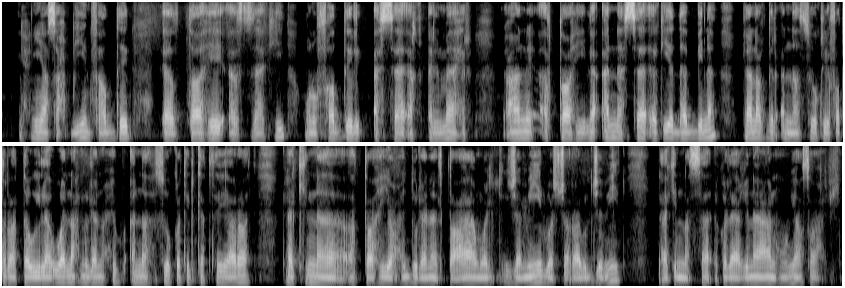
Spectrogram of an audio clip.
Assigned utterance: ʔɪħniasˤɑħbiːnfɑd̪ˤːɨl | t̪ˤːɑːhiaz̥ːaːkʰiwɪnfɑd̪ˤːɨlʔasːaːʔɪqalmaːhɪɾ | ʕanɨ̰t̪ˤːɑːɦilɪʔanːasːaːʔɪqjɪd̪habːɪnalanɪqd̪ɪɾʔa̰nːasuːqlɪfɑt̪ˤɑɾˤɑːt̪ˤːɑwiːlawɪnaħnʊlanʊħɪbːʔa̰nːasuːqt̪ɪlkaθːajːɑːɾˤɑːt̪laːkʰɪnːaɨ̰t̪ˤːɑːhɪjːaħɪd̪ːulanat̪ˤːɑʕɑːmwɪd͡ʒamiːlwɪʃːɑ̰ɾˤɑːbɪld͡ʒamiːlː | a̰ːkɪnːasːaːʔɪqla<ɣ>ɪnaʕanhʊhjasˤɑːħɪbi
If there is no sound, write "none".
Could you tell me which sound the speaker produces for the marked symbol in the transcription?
ɣ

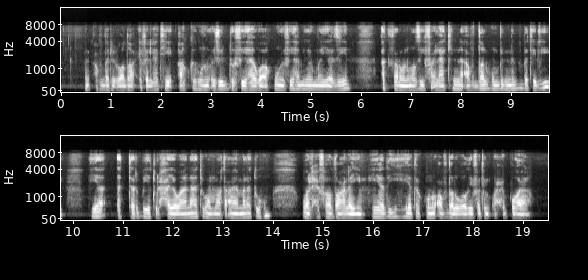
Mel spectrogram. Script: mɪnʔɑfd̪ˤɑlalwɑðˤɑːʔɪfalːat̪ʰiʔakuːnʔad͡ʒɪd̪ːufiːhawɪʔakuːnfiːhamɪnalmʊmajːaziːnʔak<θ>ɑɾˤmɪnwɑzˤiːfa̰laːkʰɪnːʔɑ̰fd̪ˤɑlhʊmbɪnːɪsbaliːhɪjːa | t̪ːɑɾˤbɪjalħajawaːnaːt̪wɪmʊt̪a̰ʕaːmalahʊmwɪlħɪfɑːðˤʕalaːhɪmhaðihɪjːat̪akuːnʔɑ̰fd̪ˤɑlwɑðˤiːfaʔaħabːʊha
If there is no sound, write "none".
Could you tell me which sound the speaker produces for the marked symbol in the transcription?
θ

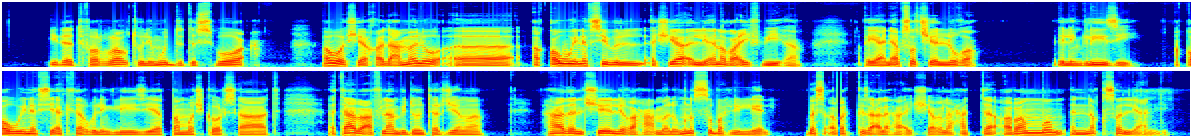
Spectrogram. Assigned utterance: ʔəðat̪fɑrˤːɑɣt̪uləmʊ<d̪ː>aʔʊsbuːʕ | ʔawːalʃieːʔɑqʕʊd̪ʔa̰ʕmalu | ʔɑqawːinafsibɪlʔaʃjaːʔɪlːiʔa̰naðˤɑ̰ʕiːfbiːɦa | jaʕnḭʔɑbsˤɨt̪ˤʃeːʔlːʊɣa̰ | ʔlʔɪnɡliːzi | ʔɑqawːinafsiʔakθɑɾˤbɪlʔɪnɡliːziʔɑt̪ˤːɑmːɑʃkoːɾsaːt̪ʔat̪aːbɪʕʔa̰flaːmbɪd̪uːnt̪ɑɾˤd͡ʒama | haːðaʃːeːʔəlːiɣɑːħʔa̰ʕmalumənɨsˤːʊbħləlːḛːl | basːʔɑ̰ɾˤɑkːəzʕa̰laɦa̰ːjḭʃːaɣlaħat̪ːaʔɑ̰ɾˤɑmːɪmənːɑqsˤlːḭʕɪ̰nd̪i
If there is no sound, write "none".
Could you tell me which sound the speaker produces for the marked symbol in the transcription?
d̪ː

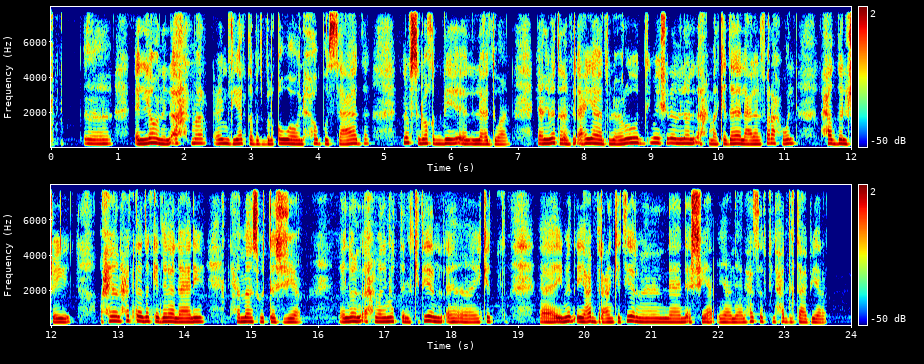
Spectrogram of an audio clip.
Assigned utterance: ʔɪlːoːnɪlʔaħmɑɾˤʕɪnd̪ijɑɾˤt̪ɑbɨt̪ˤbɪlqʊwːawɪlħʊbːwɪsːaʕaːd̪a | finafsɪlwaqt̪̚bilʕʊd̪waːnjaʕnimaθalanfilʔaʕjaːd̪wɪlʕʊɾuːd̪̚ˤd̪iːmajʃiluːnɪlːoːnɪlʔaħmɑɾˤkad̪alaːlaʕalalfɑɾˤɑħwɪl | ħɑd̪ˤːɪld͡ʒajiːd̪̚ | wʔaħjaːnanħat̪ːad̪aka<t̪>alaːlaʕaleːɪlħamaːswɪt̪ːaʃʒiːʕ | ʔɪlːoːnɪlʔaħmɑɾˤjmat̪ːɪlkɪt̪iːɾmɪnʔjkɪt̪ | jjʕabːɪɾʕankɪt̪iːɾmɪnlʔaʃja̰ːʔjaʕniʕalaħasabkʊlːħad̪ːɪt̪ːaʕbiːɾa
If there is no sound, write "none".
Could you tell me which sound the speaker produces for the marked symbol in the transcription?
d̪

